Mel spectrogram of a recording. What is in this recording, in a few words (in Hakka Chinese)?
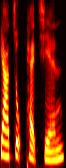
"這粥忒鮮", 客語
